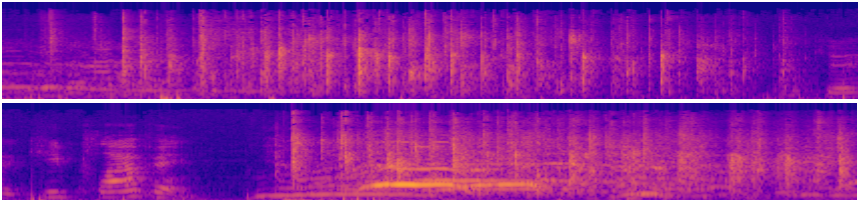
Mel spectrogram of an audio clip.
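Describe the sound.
An audience applauds in a dense, steady patter of many hands clapping. It breaks off briefly while a voice speaks, then swells back louder with voices mixed in.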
